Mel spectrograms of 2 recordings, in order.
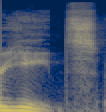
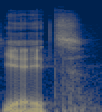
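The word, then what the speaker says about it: Yeats: Uh William Butler Yeets from Ireland in 23. I have not read anything from him, but obviously he's pretty sure that's pronounced Yates.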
